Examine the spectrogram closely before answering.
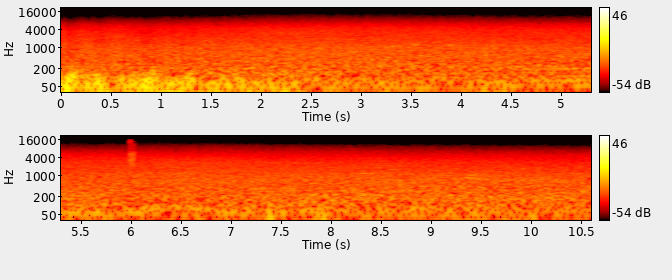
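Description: Strong wind rushing steadily through trees, with gusts buffeting the microphone for about the first second and a half. A single faint click comes about six seconds in.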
